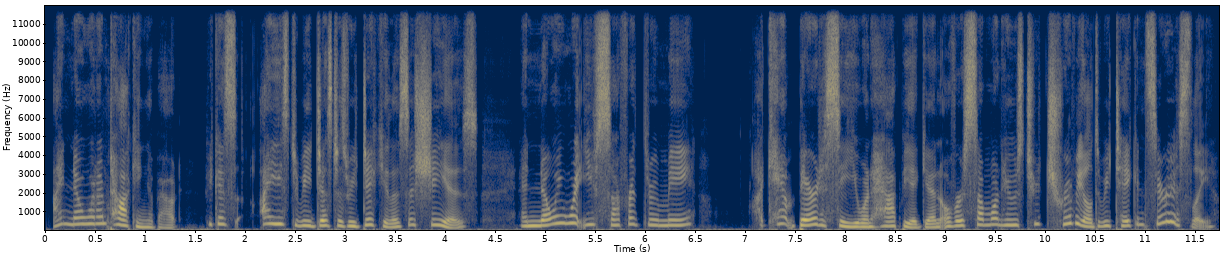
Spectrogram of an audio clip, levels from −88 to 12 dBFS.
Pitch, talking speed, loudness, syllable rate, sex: 270 Hz, 225 wpm, -19 LUFS, 6.3 syllables/s, female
